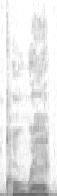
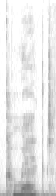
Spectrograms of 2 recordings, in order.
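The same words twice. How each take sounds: The two takes are said the same way.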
